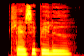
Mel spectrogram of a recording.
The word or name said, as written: klassebillede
